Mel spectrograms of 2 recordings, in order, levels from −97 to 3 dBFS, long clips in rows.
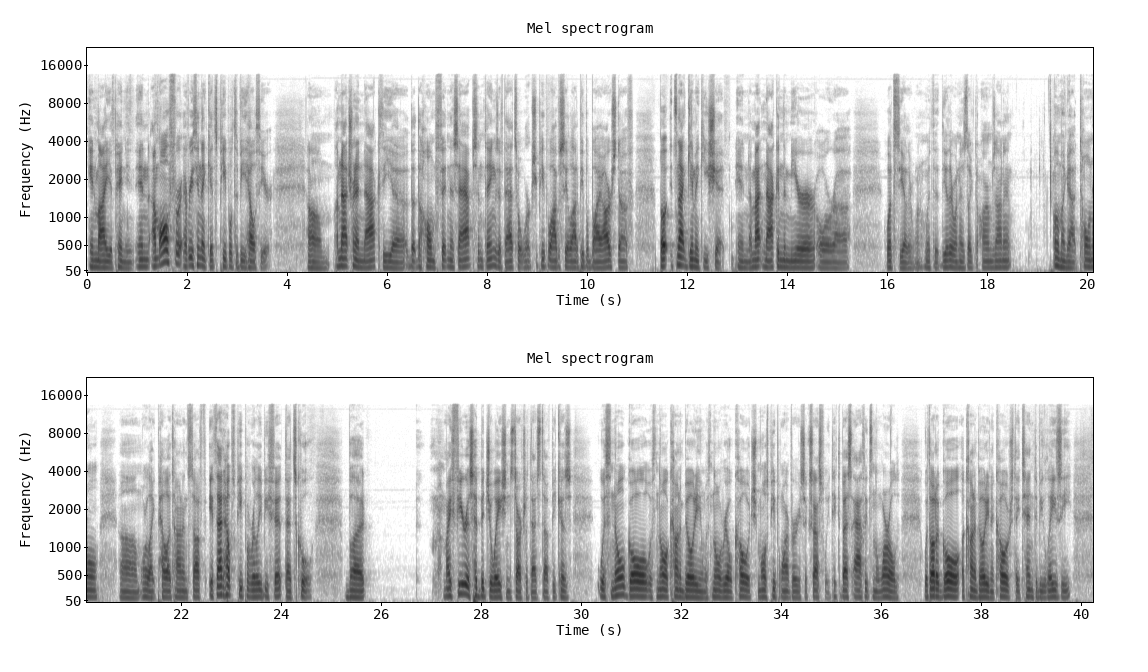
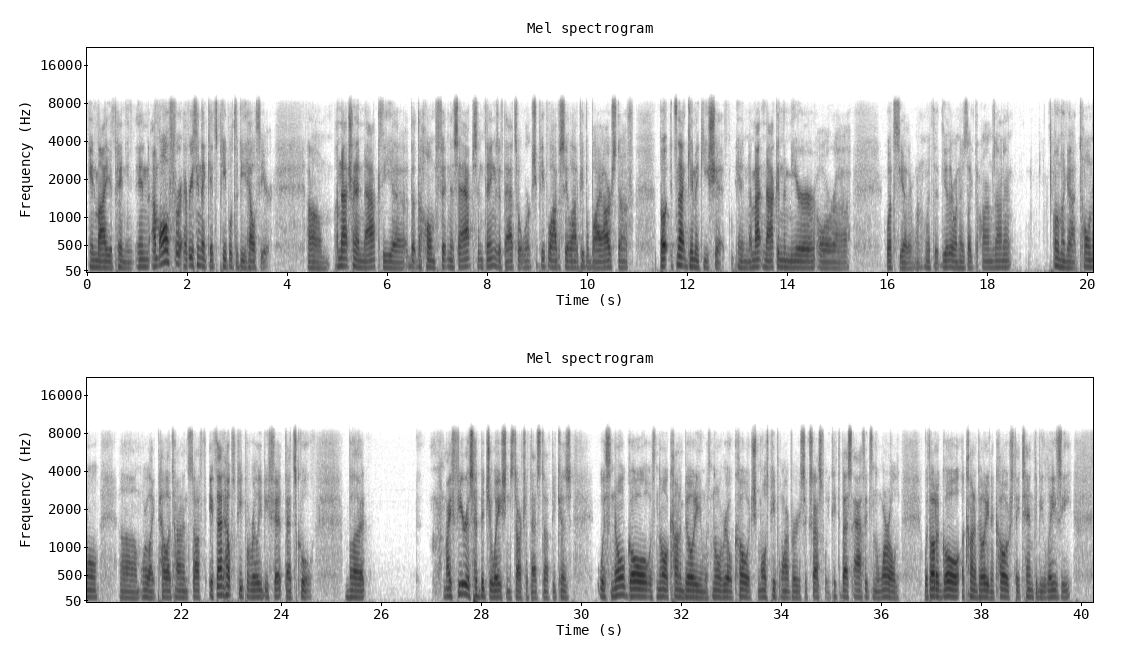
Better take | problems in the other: first | garbled, watery; badly; nothing above 8 kHz

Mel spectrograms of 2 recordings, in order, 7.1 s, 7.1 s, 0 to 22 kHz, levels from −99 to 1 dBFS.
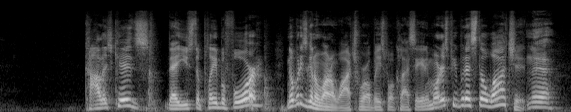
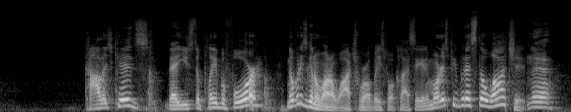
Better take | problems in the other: first | muffled; very; fading above 2.5 kHz

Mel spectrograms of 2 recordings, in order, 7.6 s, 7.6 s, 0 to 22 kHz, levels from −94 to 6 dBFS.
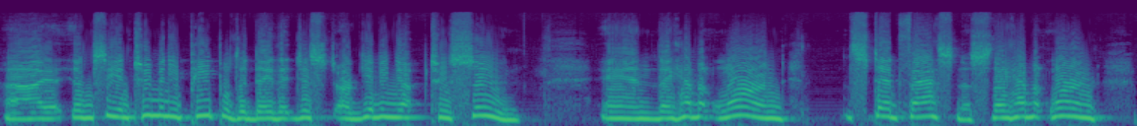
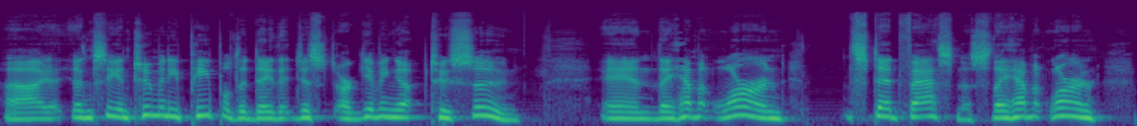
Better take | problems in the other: second | distortion; heavy; 6 dB below the speech

